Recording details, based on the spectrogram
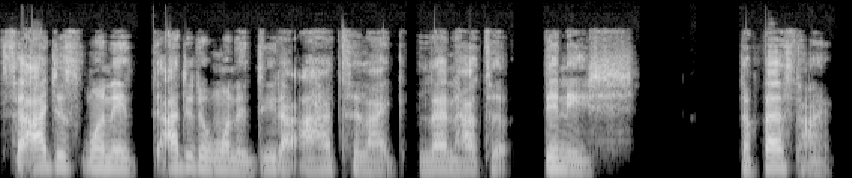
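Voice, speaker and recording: A woman's voice: sits low, steady tone, moderate pace, no echo. Hesitant young London woman, dry sound. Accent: London English. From London, England. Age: young adult. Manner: hesitant, full of likes and restarts. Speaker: college basketball player guest. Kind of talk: casual interview chat.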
